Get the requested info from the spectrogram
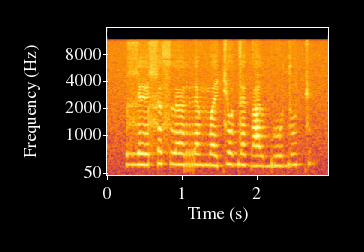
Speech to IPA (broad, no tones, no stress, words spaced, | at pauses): ɮeɬəslœ rɛŋʷɛcodɛ ɡalbuduc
